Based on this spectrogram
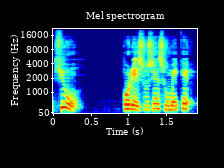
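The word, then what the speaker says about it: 九: que tiene otro significado los dos en japonés se pronuncian kyu por eso se asume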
